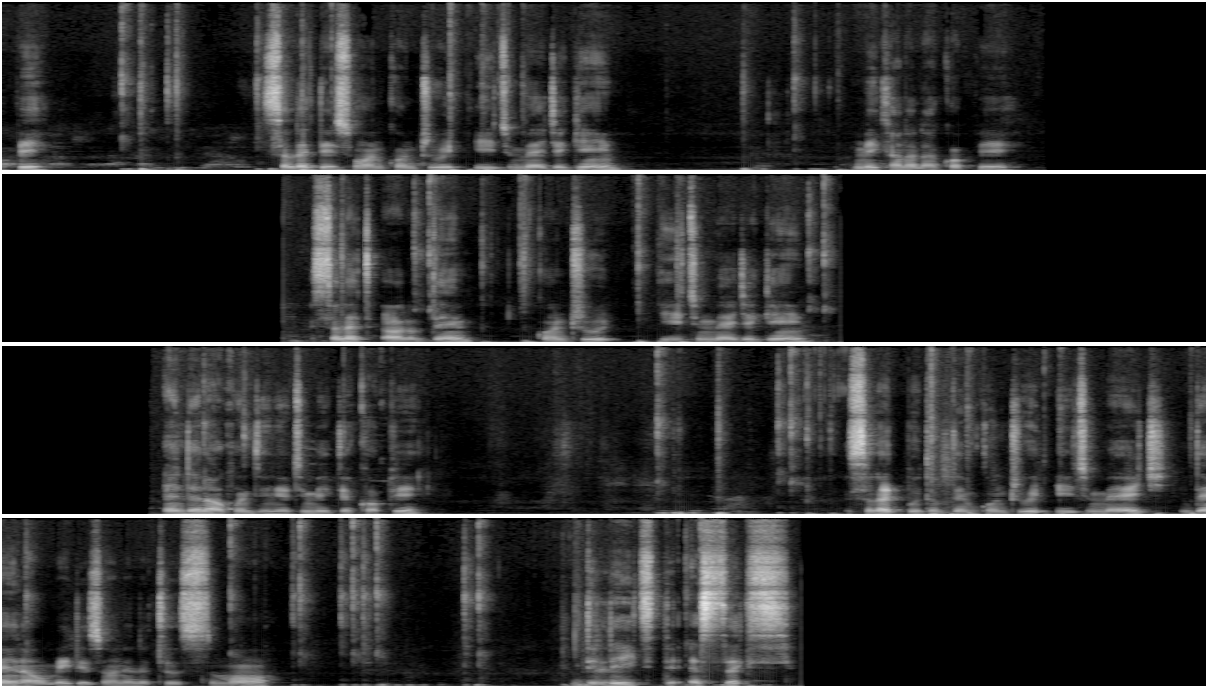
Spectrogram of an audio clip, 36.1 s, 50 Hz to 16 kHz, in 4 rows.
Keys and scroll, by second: 3.3 ctrl+alt+shift+e, 13.8 ctrl+shift+e, 25.0 ctrl+alt+shift+e, 31.4 Delete, 33.7 alt+space, 34.8 alt+space.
